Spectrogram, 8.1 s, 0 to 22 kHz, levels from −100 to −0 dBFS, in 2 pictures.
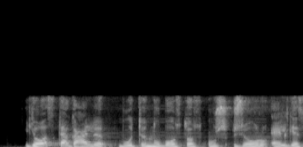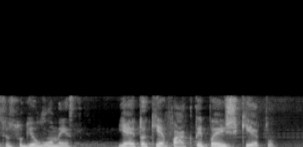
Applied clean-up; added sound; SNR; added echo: neural separator model SepFormer DNS4.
